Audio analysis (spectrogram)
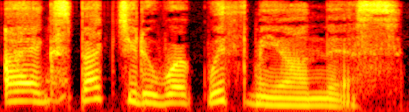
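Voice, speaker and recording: A woman voicing an exhausted, stressed wife who speaks in a pleading, strained way, a little higher than her narration. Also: lively intonation, normal speed, a little mellow, dry recording, studio quality, natural voice. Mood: upset.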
